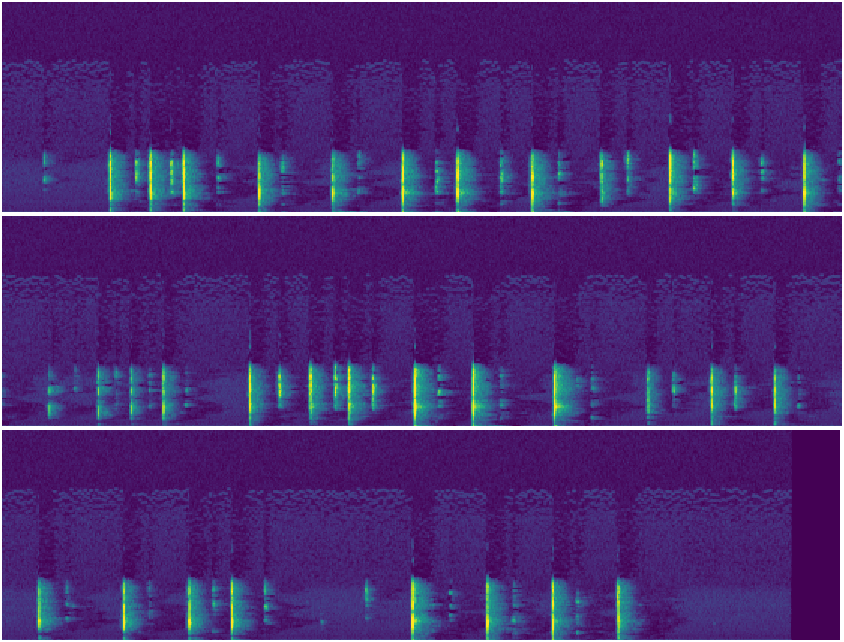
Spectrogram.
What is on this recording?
Needed the sound of sissors cutting hair, so I cut som air. I´t almost the same.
